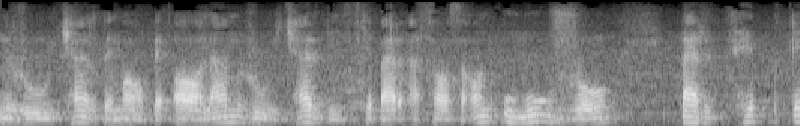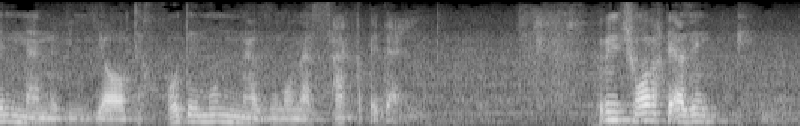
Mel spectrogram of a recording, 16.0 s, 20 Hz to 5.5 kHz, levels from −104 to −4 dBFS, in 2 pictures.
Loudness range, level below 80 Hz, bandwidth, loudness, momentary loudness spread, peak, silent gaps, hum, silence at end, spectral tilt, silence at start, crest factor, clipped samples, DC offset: 7 LU; -58 dBFS; 5.2 kHz; -24 LUFS; 21 LU; -4 dBFS; none; none; 0 s; -10 dB/octave; 0 s; 20 dB; under 0.1%; under 0.1%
